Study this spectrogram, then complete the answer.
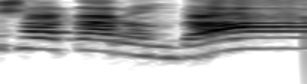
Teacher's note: Perceba que a última sílaba, ela teve um tom mais forte, ela veio mais forte na hora que você pronunciou ela. Então, ela vai ser acentuada na última sílaba.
